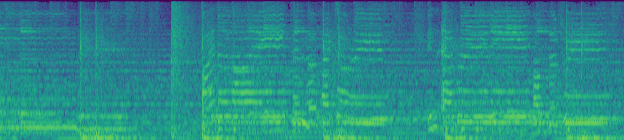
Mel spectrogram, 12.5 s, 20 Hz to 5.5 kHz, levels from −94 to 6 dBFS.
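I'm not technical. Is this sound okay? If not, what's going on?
Yes, it sounds fine; nothing in it stood out as a problem when I listened.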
